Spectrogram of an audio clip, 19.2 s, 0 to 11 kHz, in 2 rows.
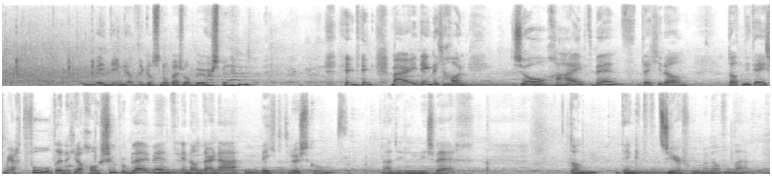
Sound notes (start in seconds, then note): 3.1 laughs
